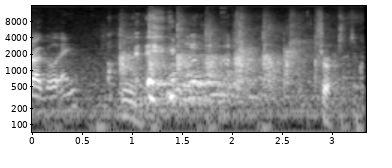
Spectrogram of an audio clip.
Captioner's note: audience applauds and laughs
